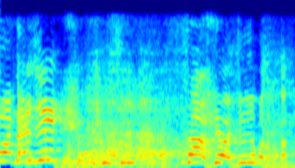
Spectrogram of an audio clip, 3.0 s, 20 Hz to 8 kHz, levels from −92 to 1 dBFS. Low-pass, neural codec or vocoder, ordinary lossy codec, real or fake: 7.2 kHz; codec, 44.1 kHz, 7.8 kbps, Pupu-Codec; none; fake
